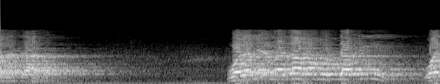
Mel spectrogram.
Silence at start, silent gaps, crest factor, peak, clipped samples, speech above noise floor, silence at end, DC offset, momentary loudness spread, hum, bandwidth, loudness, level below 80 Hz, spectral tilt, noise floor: 0 s; none; 12 dB; 0 dBFS; under 0.1%; 31 dB; 0 s; under 0.1%; 14 LU; none; 5.2 kHz; -10 LUFS; -38 dBFS; -6.5 dB/octave; -40 dBFS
